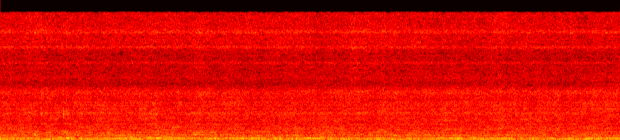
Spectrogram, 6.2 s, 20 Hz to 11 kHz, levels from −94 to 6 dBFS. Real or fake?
fake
